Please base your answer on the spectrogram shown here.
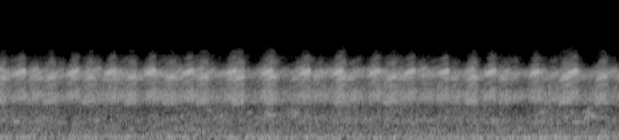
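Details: Summer-night chorus of frogs, crisp pulsed croaking at nearly three beats a second, bright and steady, many callers overlapping with little other sound.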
